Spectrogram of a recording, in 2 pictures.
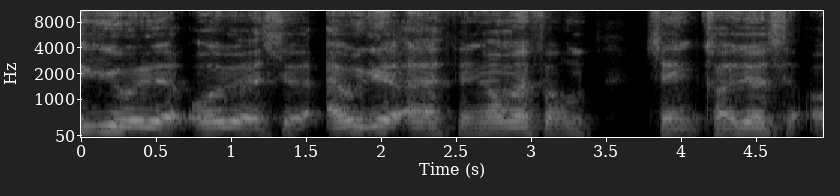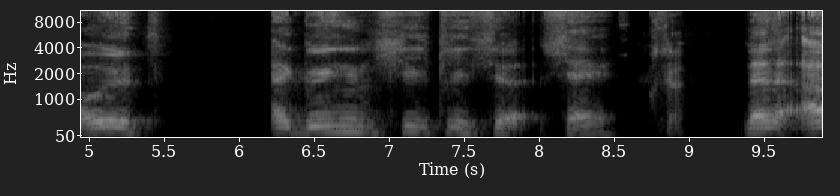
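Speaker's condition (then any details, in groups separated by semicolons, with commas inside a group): Cerebral palsy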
